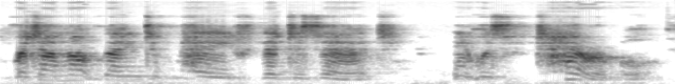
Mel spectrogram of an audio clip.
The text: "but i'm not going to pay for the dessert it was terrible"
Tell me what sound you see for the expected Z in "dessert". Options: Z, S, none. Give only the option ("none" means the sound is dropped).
Z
